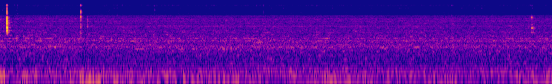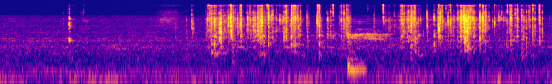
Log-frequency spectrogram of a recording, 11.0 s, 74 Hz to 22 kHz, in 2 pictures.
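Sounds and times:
plastic wrapper crinkling: 7.3 - 11.0.

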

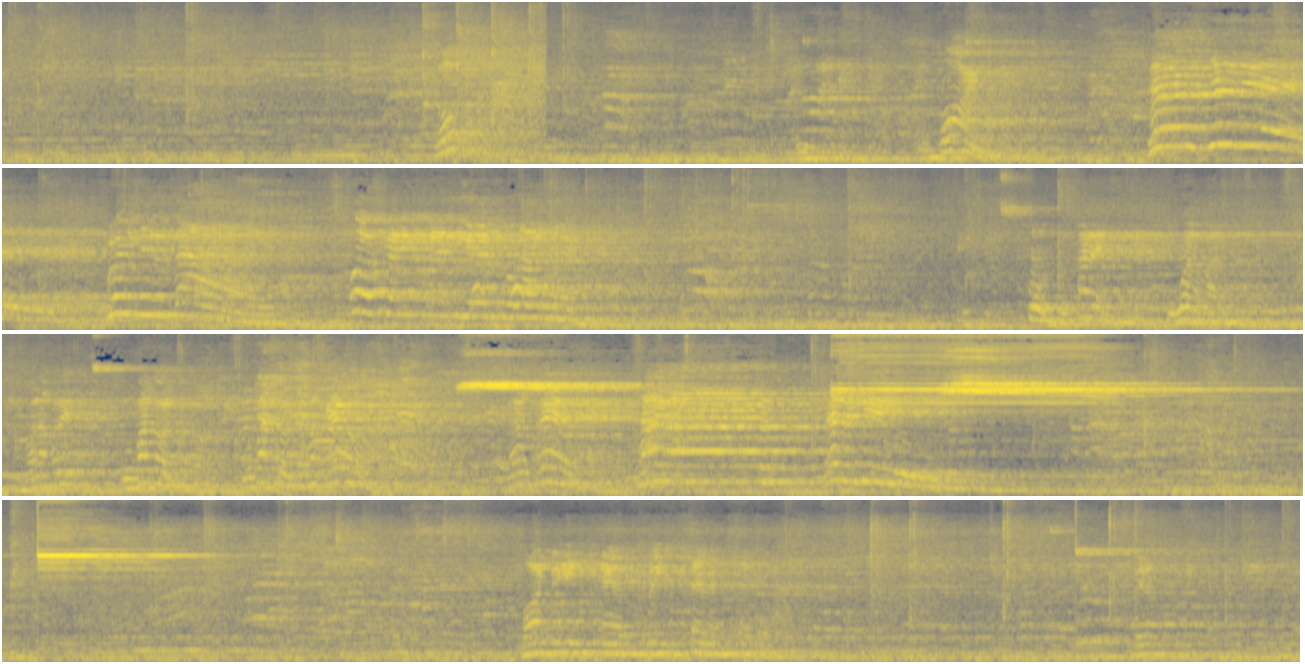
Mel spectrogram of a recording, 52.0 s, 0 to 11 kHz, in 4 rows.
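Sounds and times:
basketball bouncing in hall: 0.0 - 11.5, 13.0 - 44.1, 46.6 - 52.0
players' voices and shouts: 23.2 - 38.8.

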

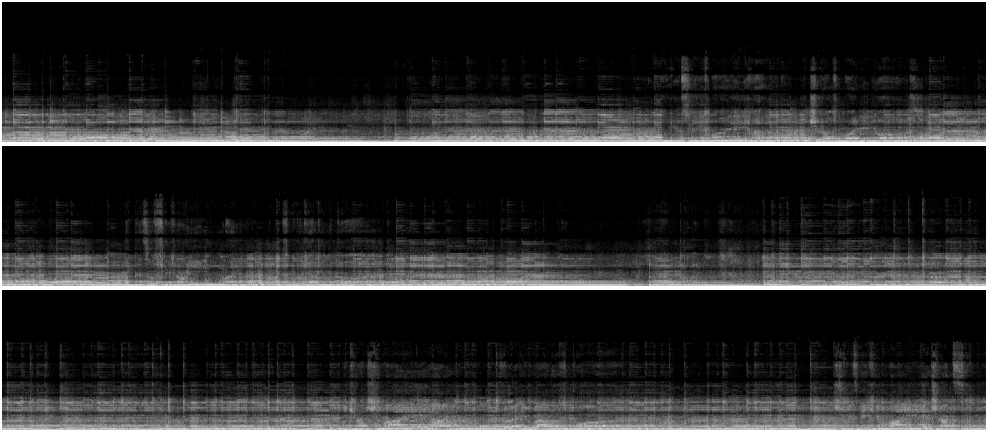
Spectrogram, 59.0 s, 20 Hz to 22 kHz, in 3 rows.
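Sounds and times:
strummed acoustic guitar: 0.0 - 59.0
man singing: 12.8 - 21.2, 22.0 - 29.5, 46.1 - 52.5, 56.0 - 59.0.

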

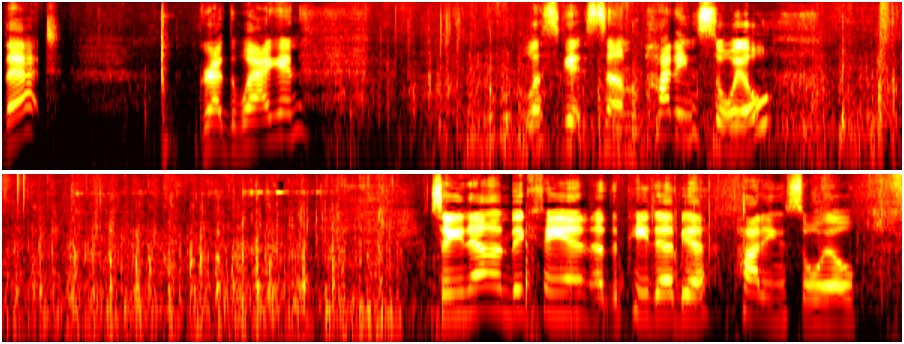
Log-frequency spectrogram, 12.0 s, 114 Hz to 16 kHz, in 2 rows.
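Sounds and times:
wagon wheels crunching on gravel: 0.9 - 12.0
footsteps on gravel: 2.0 - 12.0.

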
